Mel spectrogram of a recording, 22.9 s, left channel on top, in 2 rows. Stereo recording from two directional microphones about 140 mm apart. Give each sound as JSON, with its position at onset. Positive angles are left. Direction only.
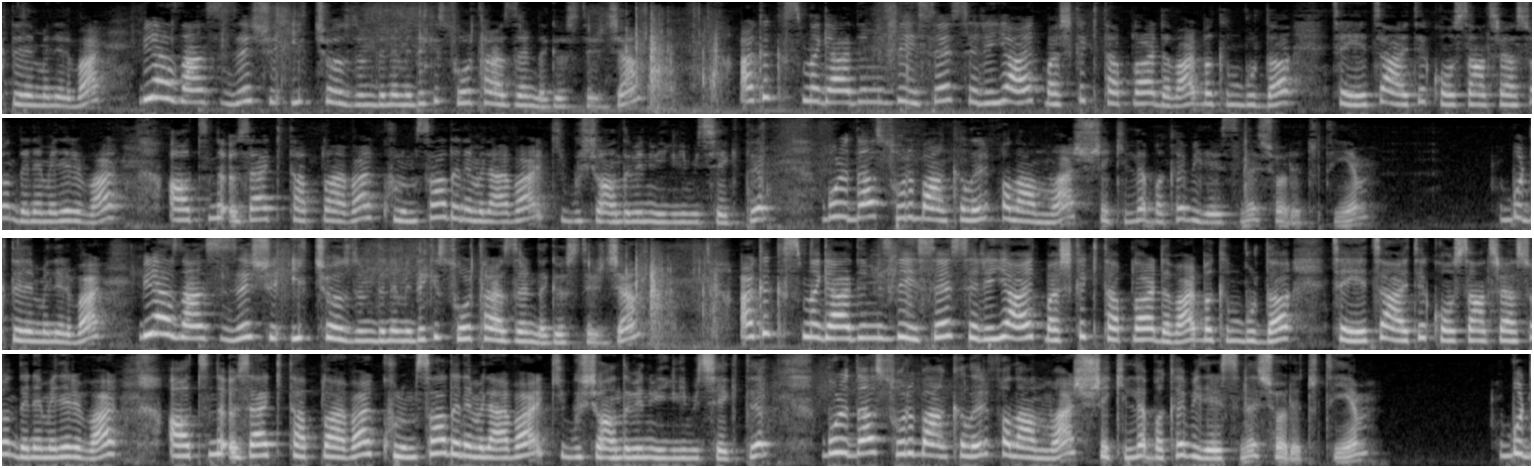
{"t": 0.0, "sound": "a woman's voice", "side_deg": -30}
